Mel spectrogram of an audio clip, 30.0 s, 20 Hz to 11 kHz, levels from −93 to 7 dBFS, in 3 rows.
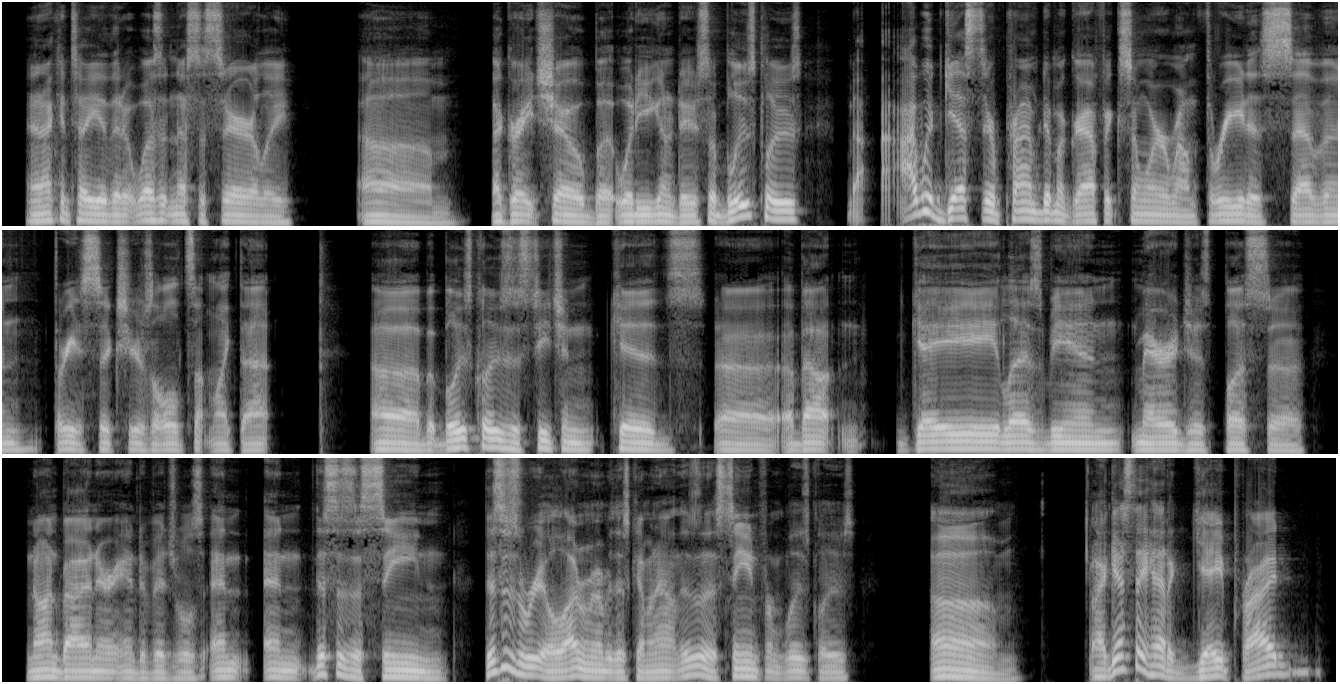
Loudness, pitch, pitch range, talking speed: -19 LUFS, 95 Hz, 90-105 Hz, 175 wpm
